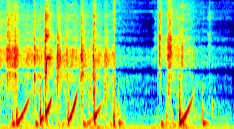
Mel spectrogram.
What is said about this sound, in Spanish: esto, que, estamos, escuchando son es el sonido del tronco. A ver, ahí está el tronco flotando.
